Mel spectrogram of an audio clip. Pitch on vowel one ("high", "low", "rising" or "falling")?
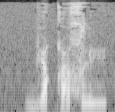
falling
